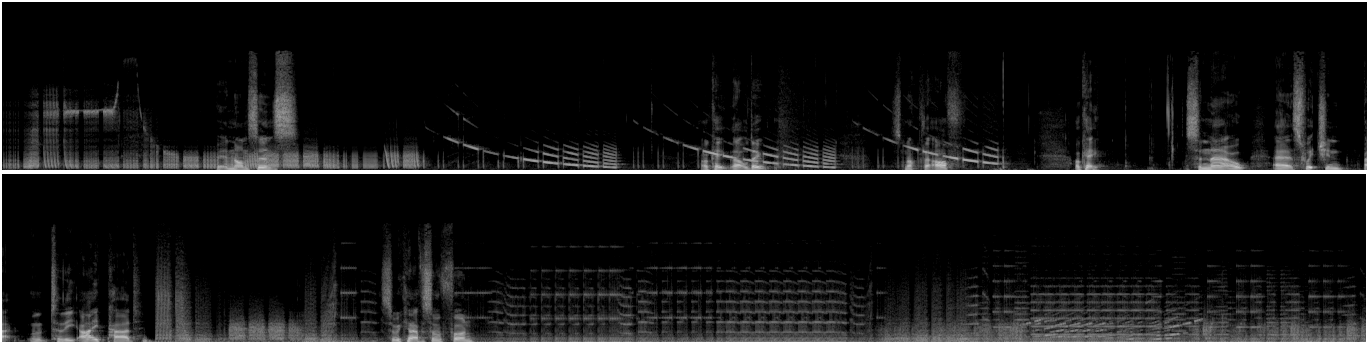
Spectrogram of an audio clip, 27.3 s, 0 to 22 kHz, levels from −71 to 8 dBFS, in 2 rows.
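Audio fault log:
No faults are audible; the signal stays continuous and stable throughout the clip.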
